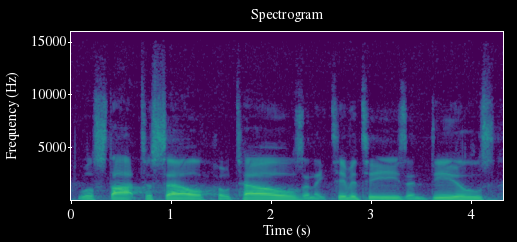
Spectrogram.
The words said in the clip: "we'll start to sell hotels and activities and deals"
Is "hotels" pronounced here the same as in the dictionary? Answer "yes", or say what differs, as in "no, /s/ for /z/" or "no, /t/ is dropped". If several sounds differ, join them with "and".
yes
